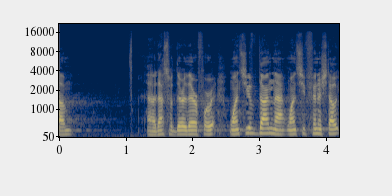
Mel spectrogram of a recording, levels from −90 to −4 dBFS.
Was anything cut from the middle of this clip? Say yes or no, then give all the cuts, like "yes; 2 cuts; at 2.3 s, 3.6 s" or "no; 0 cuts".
no; 0 cuts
